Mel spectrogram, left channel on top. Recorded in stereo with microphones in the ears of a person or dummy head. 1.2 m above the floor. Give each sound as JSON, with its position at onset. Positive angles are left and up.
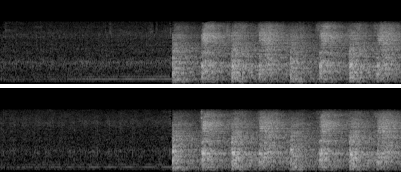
{"t": 1.7, "sound": "running footsteps", "side_deg": 5, "distance_m": 1.6}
